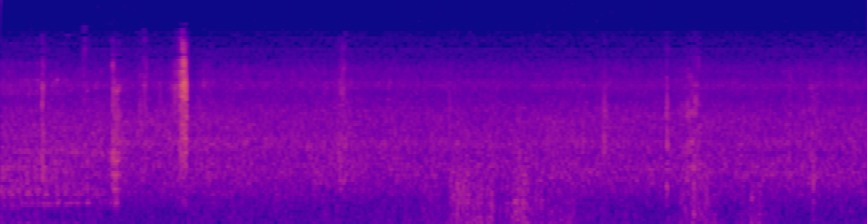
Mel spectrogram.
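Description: Steady roar of strong wind at Talisay Beach, San Narciso, Quezon, buffeting the microphone, with low rumbling gusts swelling around the middle of the clip.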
